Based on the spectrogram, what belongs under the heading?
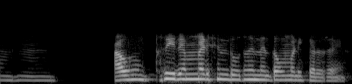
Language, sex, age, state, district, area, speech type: Odia, female, 60+, Odisha, Angul, rural, conversation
